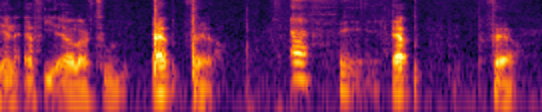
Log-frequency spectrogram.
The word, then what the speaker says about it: Apfel: They saying the p. Yes. I don't hear the p. Yes. He actually says the p. Apfel. Apfel. But it's not a hard pronunciation. If you ask me, it's more like a sliding it in, like Apfel.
